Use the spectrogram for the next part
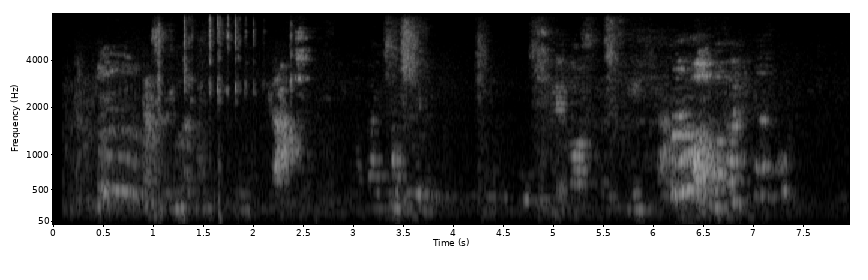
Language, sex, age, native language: Icelandic, male, 40-49, English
